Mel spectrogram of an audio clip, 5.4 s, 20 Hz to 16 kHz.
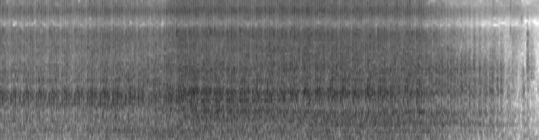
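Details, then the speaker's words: Cummins 12-valve diesel swap after stuck-rack P7100 pump repair, no coolant: steady clatter, then it fades and dies in the last second when the fuel shutoff is used. Normal engine shutdown. "okay the fuel shut off works let's see if it starts itself back up"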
